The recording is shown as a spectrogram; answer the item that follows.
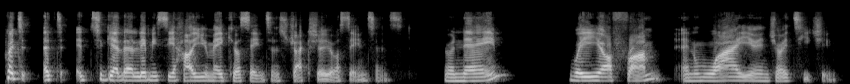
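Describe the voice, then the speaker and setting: Her voice is lowish, creaky and fairly bright, with a steady tone at normal speed. In a live-streamed training for aspiring online teachers, this woman chats encouragingly, reads viewer comments aloud, and often says "like" and "okay."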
